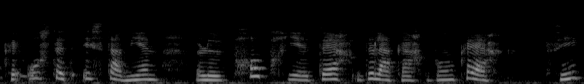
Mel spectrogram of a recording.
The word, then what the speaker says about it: propriétaire: usted está bien, le propriétaire de la carte bancaire. Sí, que es dueño. Le propriétaire. Repita conmigo. Propriétaire. Como viste aquí, ahí siempre se pronuncia E. Propriétaire.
